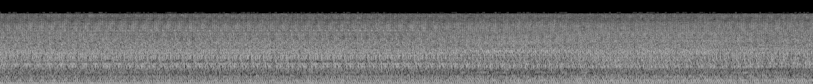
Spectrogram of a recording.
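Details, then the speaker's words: BMW E46 M54 engine after donuts, idling with harsh, continuous metallic lifter clatter. The valvetrain is starved of oil because the oil pump nut fell off and there is no oil pressure; overfilling with oil didn't fix it. "so I brought it back here and I didn't run it much when it was running like that it just sounded like awful just like the loudest [ __ ] lifter taking the planet"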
